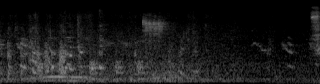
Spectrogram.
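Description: Hens cluck softly close by.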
